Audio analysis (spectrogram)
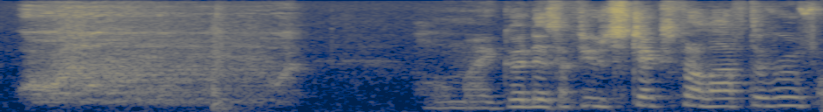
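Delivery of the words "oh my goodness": ordinary delivery, nothing marked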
